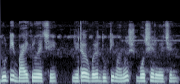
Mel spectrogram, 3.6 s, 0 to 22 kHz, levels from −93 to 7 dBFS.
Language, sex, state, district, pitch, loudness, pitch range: Bengali, male, West Bengal, Cooch Behar, 155 Hz, -15 LUFS, 155-175 Hz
